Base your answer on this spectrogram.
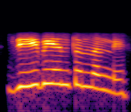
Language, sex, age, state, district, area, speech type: Telugu, female, 18-30, Telangana, Suryapet, urban, conversation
